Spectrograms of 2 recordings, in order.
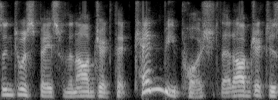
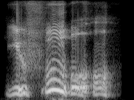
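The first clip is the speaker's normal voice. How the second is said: hammy villain, louder; villain taunt; 5 semitones higher, 4 dB louder than usual. Acted. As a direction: sneer it like a cartoon villain. Villain taunt after move.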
